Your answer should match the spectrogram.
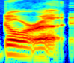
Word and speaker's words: Dore: And it's not spelled Dora like Dora the Explorer. Dora the Explorer. It's spelled D-O-R-E. And so I thought it was Dore for the longest time. And then I heard it in a video and everybody said Dora.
